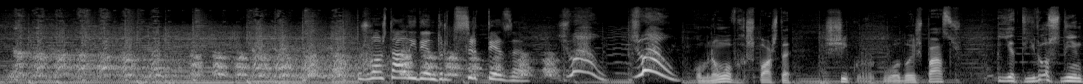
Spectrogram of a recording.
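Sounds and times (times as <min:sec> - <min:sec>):
dog barking furiously: 0:00.0 - 0:06.0
speech: 0:03.7 - 0:10.8.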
